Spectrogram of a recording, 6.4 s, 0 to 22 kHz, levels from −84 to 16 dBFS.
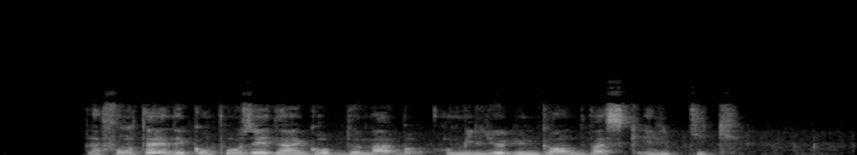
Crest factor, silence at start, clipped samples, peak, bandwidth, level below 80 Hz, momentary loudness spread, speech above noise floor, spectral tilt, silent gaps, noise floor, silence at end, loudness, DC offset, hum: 18 dB; 0.65 s; under 0.1%; -6 dBFS; 7.6 kHz; -68 dBFS; 16 LU; 66 dB; -5.5 dB/octave; none; -88 dBFS; 0.9 s; -22 LUFS; under 0.1%; none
